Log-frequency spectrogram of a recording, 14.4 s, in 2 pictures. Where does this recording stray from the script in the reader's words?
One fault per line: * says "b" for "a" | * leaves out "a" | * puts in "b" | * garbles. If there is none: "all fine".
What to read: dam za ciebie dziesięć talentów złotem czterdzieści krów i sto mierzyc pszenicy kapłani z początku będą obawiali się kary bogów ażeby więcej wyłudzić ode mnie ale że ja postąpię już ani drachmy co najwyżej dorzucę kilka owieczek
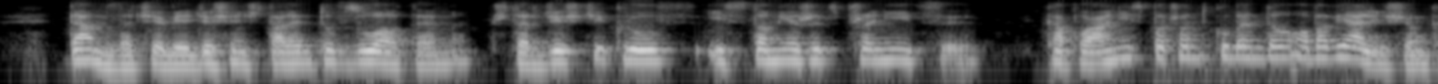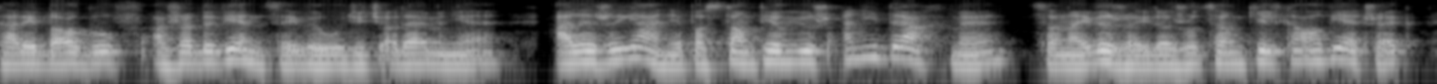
* puts in "nie"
